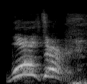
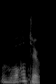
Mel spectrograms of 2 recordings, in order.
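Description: First: The name is shouted loudly. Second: The name is said at normal volume. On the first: The speaker calls it right. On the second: The speaker calls it wrong.

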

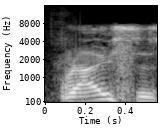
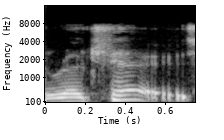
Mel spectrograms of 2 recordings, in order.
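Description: First: It is said with a broad Australian accent. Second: It is said in a slightly posh way. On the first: "your best Aussie ocker version" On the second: "in a slightly posh way"

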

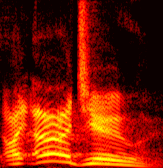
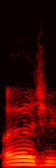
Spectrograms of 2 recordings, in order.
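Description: First: 'Urge you' is said with strong emphasis. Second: 'Urge you' is said lightly, without emphasis.

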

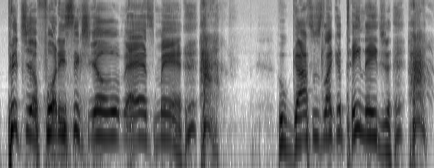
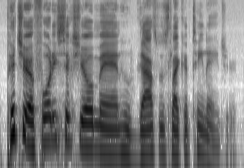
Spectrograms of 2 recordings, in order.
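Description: First: It imitates his friend's way of talking. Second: It is read in his own plain voice.

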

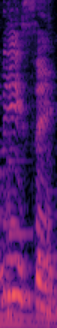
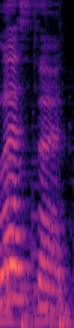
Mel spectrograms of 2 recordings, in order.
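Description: First: The first vowel is a long ee sound. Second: The first vowel is a short eh-like sound. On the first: The speaker calls it wrong. "a gente atribui o som da letra I como I" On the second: The speaker calls it right. "o som específico é um som mais de E"

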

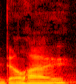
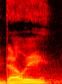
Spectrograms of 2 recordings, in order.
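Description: First: The name is said the local Iowa way. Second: The name is said the widespread, common way. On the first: This is how locals in Iowa say it. "but we say Delhi here in Iowa" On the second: This is how most people elsewhere say it. "most of the world probably pronounce that a little differently. Maybe Delhi"

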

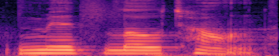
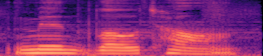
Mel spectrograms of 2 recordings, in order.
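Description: No difference in how they are said.

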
